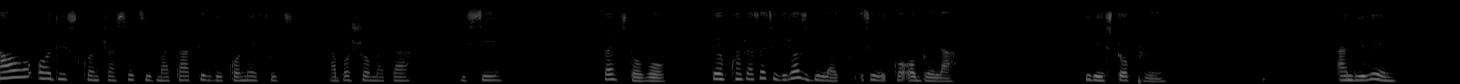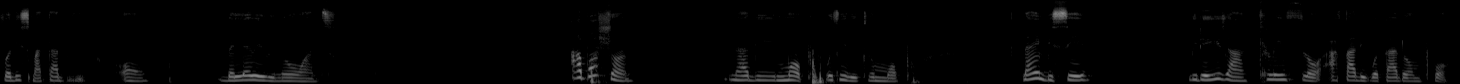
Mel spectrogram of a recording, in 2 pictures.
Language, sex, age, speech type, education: Nigerian Pidgin, female, 15-29, spontaneous, tertiary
